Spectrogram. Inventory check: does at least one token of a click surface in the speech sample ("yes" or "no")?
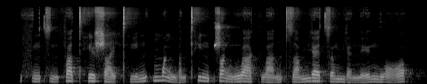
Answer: no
